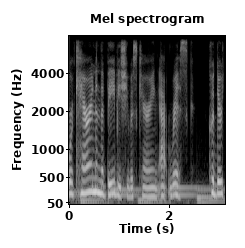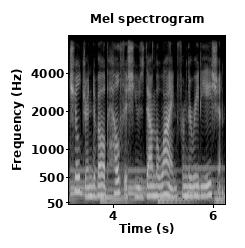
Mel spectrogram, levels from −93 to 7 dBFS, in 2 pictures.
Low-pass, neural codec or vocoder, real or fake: 7.2 kHz; none; real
